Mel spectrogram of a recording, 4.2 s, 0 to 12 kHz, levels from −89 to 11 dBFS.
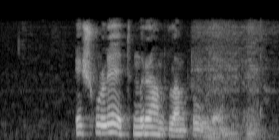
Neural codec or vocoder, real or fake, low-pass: none; real; 7.2 kHz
